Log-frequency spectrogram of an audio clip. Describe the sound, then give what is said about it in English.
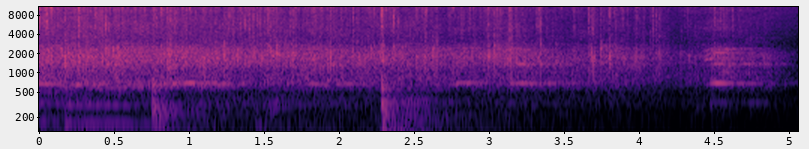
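An audience claps their hands in praise in a steady, dense round of applause lasting several seconds, with a low thump partway through and the clapping gradually thinning toward the end. “Come and clap your hands and praise him.”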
